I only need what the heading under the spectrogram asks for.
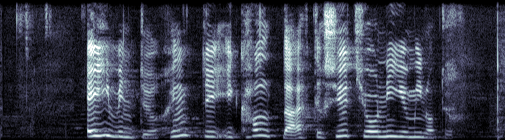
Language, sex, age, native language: Icelandic, male, 12, Icelandic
